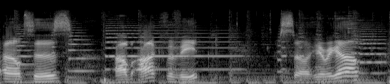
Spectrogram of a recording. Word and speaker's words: aquavit: And we now know how to pronounce aquavit. – Aquavit. – Yes. So I've heard aquavit. I've heard aquavit. But now we know from an expert.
